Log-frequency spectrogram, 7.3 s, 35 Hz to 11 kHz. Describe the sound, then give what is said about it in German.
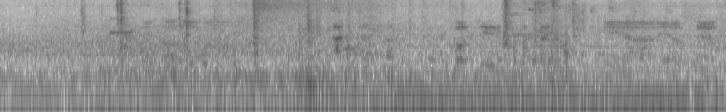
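Steady low engine drone inside a moving city bus, route 59 toward Ritsumeikan University in Japan, passing the Imperial Palace park and Kinkakuji, with scattered rattles and clicks from the cabin and faint, indistinct voices. “steigt in den Bus Nummer 59 in Richtung Ritsumeikan-Universität.”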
